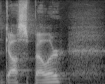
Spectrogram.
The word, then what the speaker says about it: Gospeller: Yeah, Gospeller. Some people say, but Willie Robertson does pronounce it as Gospeller.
